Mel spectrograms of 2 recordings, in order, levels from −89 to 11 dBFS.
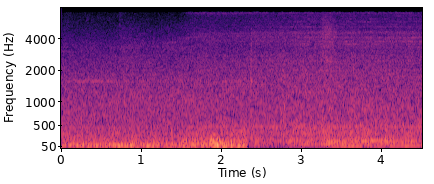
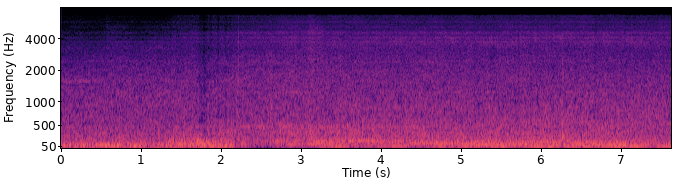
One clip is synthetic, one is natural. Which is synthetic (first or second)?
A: second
